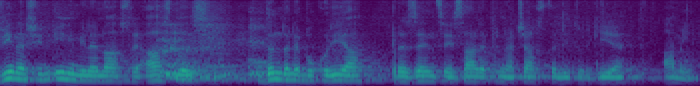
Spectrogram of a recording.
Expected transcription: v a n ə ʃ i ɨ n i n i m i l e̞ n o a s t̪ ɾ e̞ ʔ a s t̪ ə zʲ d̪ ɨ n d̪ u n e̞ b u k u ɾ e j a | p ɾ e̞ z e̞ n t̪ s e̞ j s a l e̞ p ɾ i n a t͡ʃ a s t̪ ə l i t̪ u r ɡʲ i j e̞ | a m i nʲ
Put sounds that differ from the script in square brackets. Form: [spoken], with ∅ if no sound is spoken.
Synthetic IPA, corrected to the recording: v [i] n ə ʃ i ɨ n i n i m i l e̞ n o a s t̪ ɾ e̞ ʔ a s t̪ ə zʲ d̪ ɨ n d̪ u n e̞ b u k u ɾ [i] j a | p ɾ e̞ z e̞ n t̪ s e̞ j s a l e̞ p ɾ i n a t͡ʃ a s t̪ ə l i t̪ u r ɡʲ i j e̞ | a m i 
